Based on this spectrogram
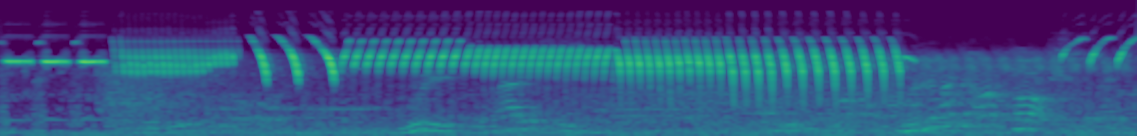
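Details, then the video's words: Fast canary song meant to get a silent bird singing. A high pure whistle opens, then buzzy rolls and swooping notes, a long rapid even trill of ticking notes, and a few closing downslurs. "Pancing Kenari MACET jadi GACOR"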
